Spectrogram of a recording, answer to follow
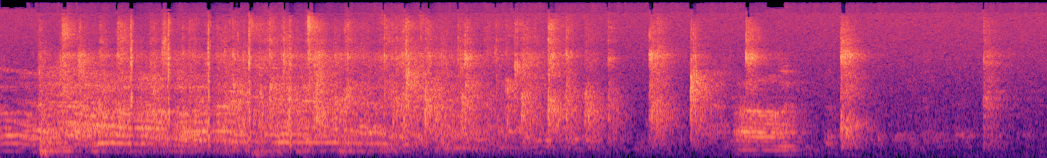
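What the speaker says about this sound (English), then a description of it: "Maybe a little short round of applause for George for that" A short round of applause from an outdoor community gathering honoring a long-serving local man, a dense burst of clapping that thins out into scattered claps with a voice speaking over it.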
